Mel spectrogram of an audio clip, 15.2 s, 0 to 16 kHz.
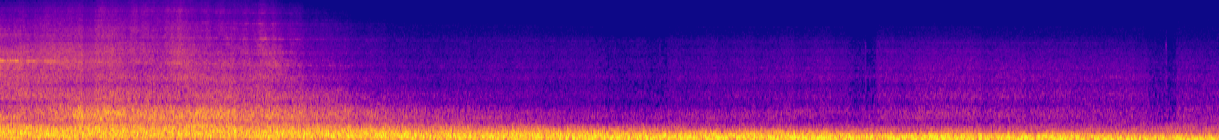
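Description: Boeing 737 airliner's turbofan jet engines at takeoff thrust on the takeoff roll: a loud, steady rumble whose higher hiss fades about four seconds in as the jet moves off down the runway.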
